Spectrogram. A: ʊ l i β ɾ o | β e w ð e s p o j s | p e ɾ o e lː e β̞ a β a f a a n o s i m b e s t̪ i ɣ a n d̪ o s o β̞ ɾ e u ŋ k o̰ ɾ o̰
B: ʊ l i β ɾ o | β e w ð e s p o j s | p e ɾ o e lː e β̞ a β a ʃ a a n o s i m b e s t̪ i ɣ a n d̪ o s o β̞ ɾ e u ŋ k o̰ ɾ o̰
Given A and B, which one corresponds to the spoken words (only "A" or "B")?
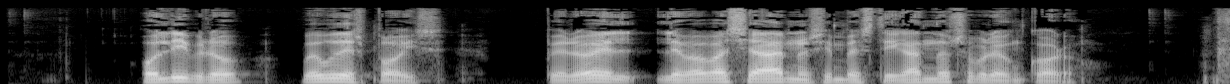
B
